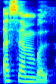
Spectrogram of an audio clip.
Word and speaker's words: ensemble: In the past, the Shehnai was part of the Naubat or traditional ensemble of nine instruments found at royal courts. तो अभी यहाँ ensembles देखते हैं, pronounced ensemble, okay, ensemble things.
